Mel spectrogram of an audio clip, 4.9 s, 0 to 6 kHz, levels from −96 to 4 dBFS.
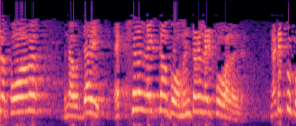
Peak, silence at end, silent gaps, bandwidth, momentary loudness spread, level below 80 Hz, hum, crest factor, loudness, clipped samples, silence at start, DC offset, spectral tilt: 0 dBFS; 0 s; none; 6 kHz; 11 LU; -50 dBFS; none; 12 dB; -11 LUFS; 0.3%; 0 s; under 0.1%; -6.5 dB/octave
